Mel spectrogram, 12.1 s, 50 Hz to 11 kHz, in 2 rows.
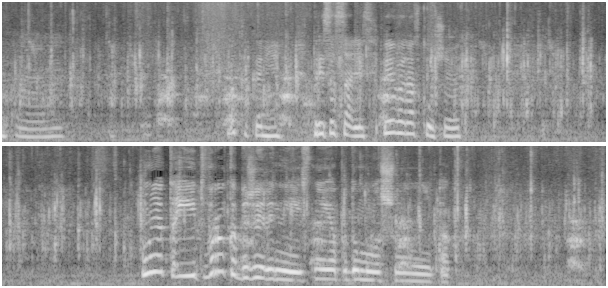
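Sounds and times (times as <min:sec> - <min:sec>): puppies lapping from steel bowl: 0:00.0 - 0:12.0.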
